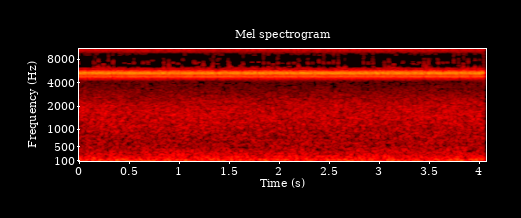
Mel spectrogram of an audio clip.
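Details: Brief stretch of crickets chirping on a peaceful July 2020 summer morning at Humber Bay Shores, Toronto, clear and 20ºC: a sustained high-pitched ringing trill against loud low rumbling noise.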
